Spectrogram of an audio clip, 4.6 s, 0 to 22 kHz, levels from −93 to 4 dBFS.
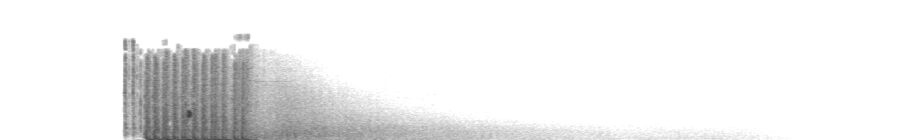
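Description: A slap-like doubling trails every event by 40 ms throughout, from a channel delay (doubling): one channel runs late and both are summed to mono. From 0.84 to 0.99 s, short blips of noise break over the sound. This is DAB burbling, where weak reception lets a small fraction of bit errors corrupt the MP2 data and put blips of noise in single sub-bands across several frames.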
